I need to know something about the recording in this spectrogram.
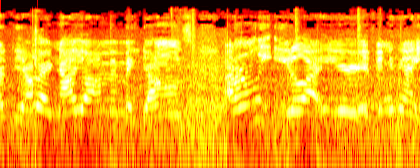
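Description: A woman talking inside a car, with the low steady hum of the car underneath.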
